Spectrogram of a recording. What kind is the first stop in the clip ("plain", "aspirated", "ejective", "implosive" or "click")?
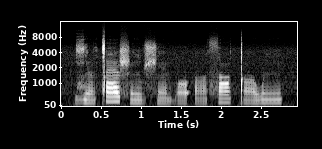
click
